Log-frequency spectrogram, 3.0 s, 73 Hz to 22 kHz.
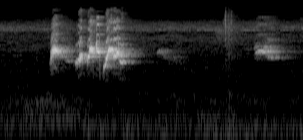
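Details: Vietnamese-style red-whiskered bulbul song, labelled 3-4-5-6-7, played for young birds to learn and to excite birds. One loud, quick, bubbling warble of clear whistled notes is followed by two brief soft whistles, over a low rumbling background.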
